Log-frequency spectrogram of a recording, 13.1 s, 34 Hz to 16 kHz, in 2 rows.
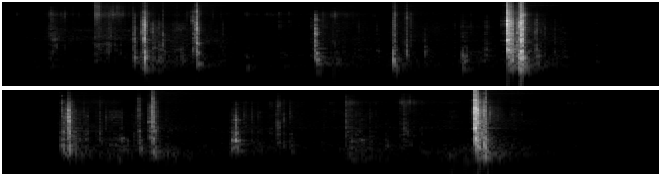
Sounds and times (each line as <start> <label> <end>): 0.4 footsteps 1.8
5.0 door 5.5
11.3 door 11.6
